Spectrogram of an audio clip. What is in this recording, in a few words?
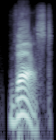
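"vest", American English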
